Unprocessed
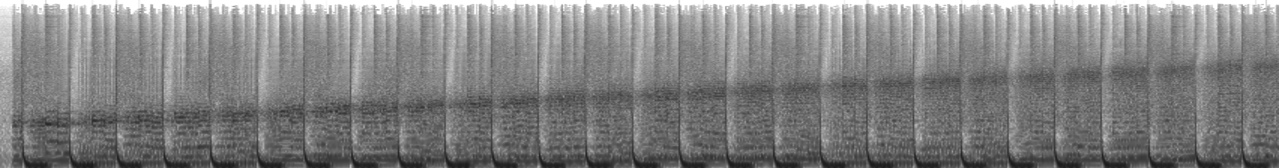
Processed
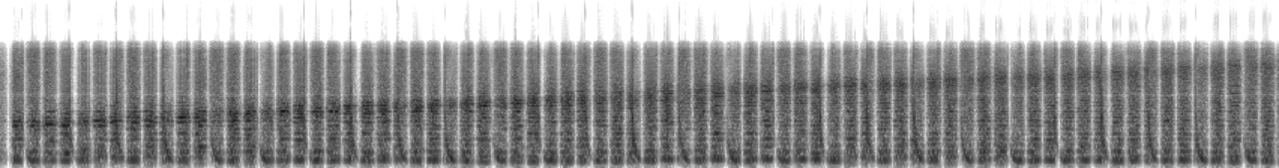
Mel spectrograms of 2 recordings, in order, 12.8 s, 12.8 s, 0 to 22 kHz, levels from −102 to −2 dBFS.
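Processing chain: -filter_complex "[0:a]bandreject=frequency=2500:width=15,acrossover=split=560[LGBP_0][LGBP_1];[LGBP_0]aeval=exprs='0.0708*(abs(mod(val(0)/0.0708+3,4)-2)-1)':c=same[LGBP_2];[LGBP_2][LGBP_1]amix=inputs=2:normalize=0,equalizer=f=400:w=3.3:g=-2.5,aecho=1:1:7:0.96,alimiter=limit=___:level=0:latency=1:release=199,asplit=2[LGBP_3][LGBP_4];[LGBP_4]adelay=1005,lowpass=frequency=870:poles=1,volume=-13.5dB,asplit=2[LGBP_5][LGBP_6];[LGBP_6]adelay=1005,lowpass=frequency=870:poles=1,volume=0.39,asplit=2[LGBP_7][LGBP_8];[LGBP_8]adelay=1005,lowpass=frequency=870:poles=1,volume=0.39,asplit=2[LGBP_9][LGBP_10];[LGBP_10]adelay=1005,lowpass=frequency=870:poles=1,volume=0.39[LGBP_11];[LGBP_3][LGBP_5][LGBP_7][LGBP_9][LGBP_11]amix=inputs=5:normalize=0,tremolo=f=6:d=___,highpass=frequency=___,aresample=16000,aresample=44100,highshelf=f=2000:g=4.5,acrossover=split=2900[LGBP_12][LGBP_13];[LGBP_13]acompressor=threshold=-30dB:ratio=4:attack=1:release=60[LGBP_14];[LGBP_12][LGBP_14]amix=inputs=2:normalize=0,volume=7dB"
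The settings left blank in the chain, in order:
-12dB, 0.99, 180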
